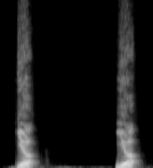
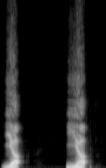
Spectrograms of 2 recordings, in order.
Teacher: 日本語はいっぺんに潰していやという渡りを作らずにやって · Shown in: second take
